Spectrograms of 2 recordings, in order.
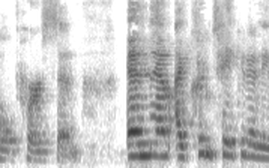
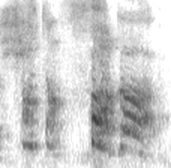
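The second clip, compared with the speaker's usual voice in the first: high, slow angry shout at the room; angry retort; 10 semitones higher than usual. Retold or imitated. Robert Downey shouting down a chatty room, angry shout. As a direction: bark it at the whole room, slowly. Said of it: "He's like".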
